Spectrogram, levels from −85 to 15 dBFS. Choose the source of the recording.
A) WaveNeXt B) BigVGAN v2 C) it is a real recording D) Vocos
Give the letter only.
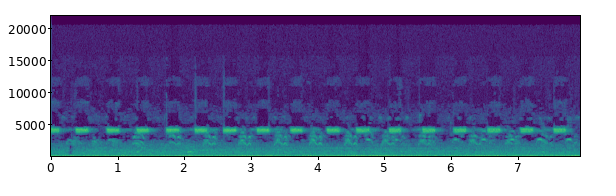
C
